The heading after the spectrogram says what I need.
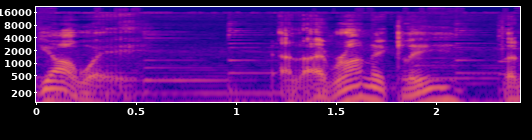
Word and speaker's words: Yahweh: because early European translators were ignorant of the correct pronunciation of Hebrew names. Many inadvertently referred to the name of God as Jehovah instead of Yahweh.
